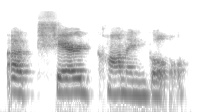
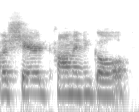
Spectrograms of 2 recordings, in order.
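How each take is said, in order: First: Shared stretched out slowly with a falling close; slow emphasis. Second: Said in the usual way. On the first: Shown as a demonstration. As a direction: say shared common goal slowly, weight on shared. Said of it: "is to have a shared common goal".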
